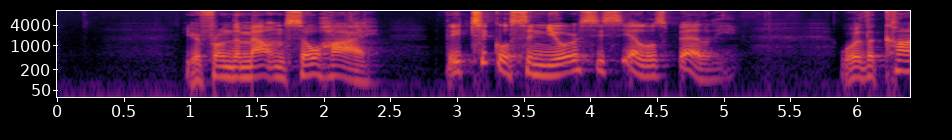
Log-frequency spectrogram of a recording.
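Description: A man reads aloud expressively, close by.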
